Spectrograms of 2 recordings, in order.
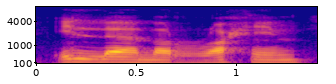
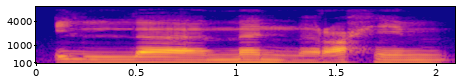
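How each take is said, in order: First: The n sound is dropped and merged into rahim. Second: The n sound is clearly pronounced before rahim. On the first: The speaker calls it right. "read as if the noon didn't exist" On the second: The speaker calls it wrong. "That's wrong"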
